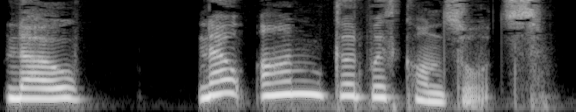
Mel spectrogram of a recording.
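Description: A woman voicing a brash, flippant young male trickster god with a quick-witted manner. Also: high voice, expressive, a little mellow, dry recording, clean studio sound, pitched above the performer's own voice. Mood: flippant, nervy.

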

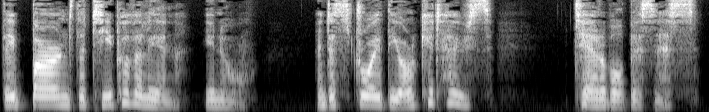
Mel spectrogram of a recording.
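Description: Woman acting a gruff, sharp Scottish male boss. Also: mid-range voice, normal speed, no room sound, clean studio sound. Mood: brusque. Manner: barking, muttering, sharp.

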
